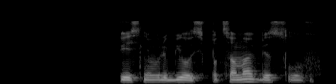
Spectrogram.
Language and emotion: Russian, neutral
